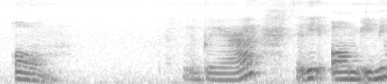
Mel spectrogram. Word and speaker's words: Om: Aum ketika diucapkan secara terus-menerus, maka kedengarannya akan berbunyi Om.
